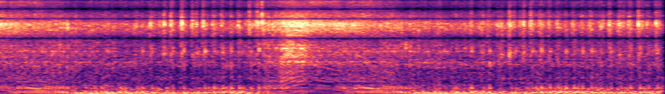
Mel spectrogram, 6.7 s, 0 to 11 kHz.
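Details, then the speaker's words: Can-Am Outlander 800 ATV just after installing a Highlifter 3G belt made by Dayco: engine runs steadily with one brief rev and no slipping squeal or belt chirp; belt tight and pulling well, normal CVT operation. "And there you have it. Fairly simple install. Belt's nice and tight. Seems to be pulling well."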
